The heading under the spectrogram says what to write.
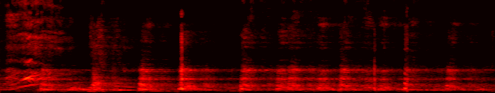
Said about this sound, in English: There were some dogs barking.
